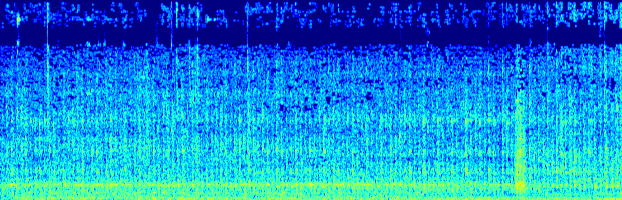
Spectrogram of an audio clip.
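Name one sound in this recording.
A plough scrapes and turns the dry soil.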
